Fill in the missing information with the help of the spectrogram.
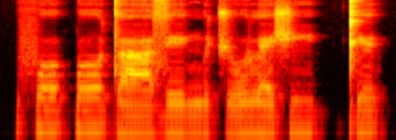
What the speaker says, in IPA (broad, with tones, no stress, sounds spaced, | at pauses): f oː˦ k͡p oː˦ t aː˨ z eː˨ ŋ ʊ˨ t͡ʃ oː˨˦ l ɛ˨ ʃ i˦ | kʼ ɪ˦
